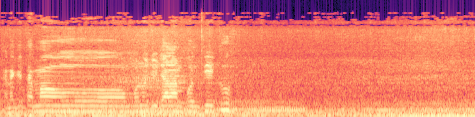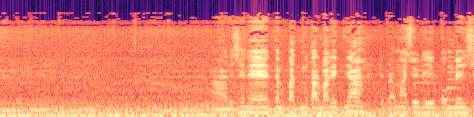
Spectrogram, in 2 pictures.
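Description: Motorcycle engines buzz in passing traffic nearby.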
